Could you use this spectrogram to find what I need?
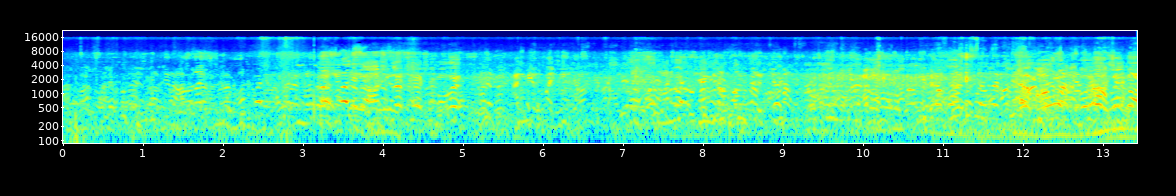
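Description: A large crowd of men talks and murmurs loudly outdoors.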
